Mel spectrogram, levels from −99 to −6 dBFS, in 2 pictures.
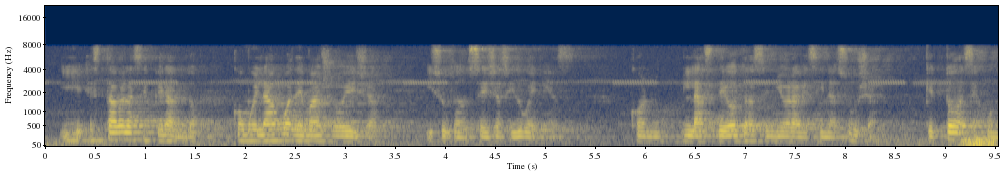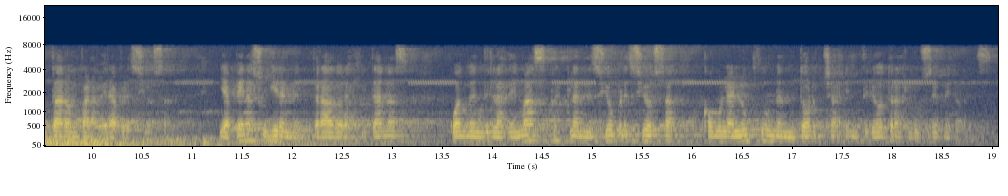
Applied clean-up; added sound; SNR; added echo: none; Thunder; 10 dB; reverberation time 2.8 s.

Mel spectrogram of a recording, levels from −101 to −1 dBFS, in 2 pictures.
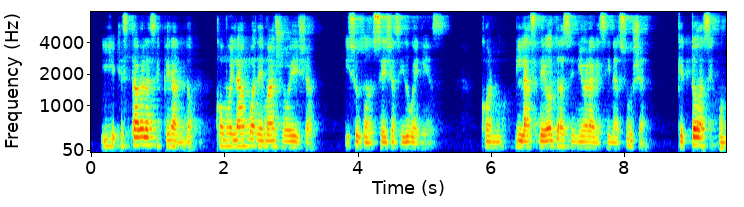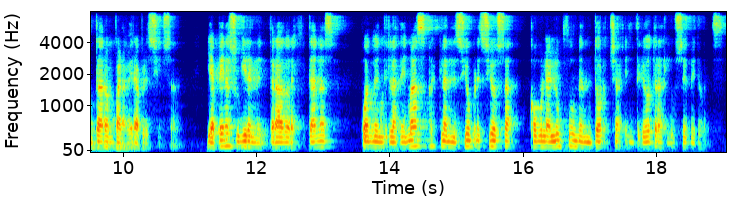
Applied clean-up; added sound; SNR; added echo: neural mask model DeepFilterNet 3.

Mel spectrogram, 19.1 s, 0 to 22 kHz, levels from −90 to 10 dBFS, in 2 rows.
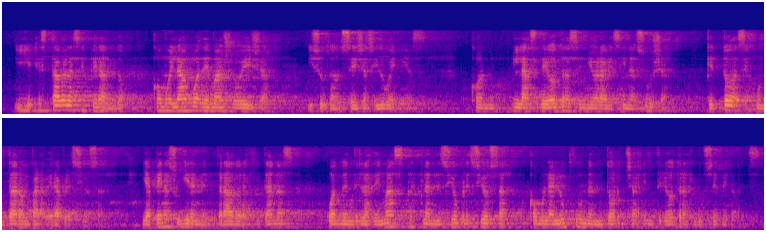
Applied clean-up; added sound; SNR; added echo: neural separator model SepFormer DNS4.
